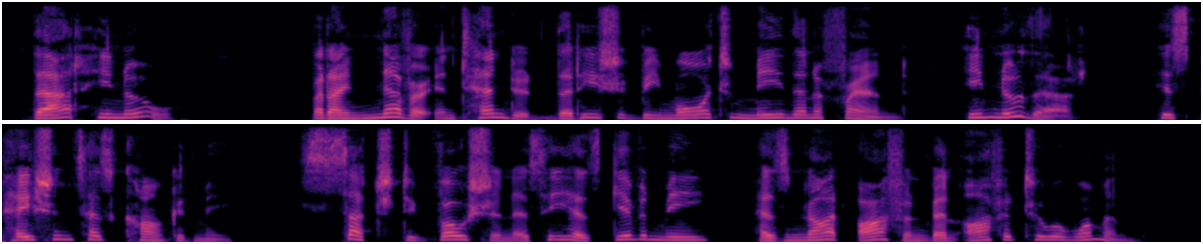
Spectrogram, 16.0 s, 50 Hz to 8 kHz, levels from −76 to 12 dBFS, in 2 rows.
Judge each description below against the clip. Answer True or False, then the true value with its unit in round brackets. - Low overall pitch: False (215 Hz)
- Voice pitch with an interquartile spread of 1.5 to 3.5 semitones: False (4.1 semitones)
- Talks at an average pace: True (150 wpm)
